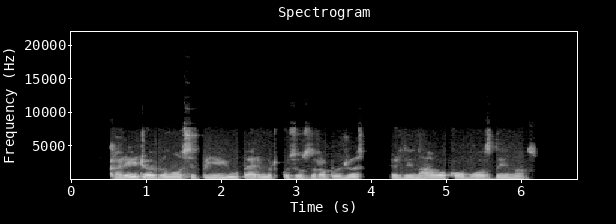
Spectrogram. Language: Lithuanian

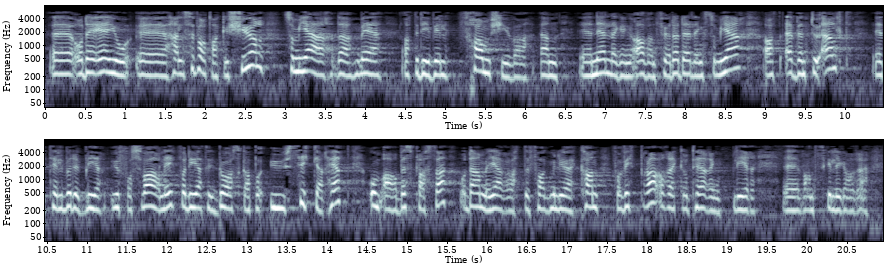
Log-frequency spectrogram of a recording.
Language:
Norwegian Nynorsk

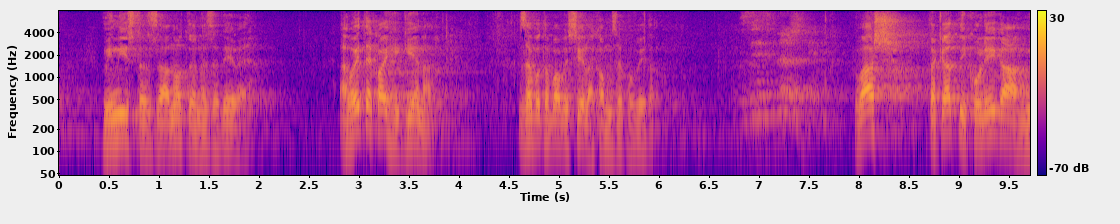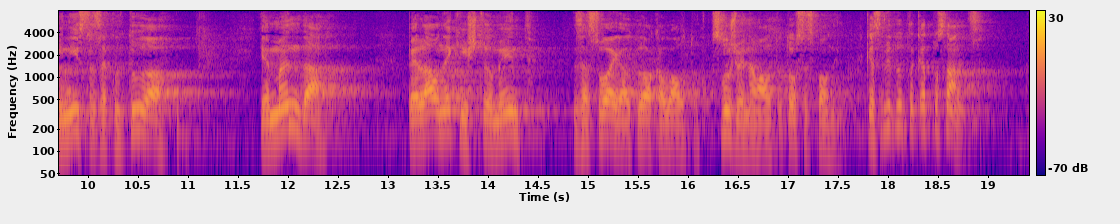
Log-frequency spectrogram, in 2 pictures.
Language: Slovenian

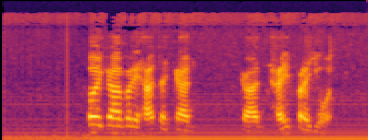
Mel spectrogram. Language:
Thai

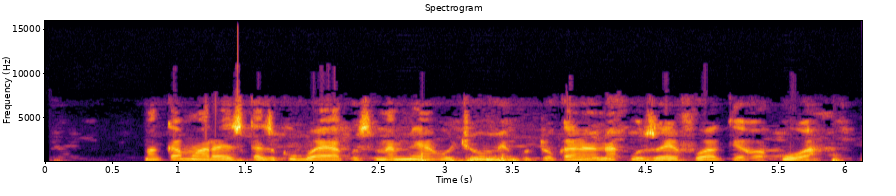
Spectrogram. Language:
Swahili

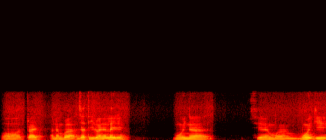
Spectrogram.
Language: Manipuri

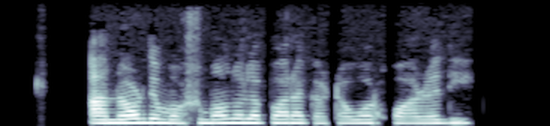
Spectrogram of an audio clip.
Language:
Pashto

